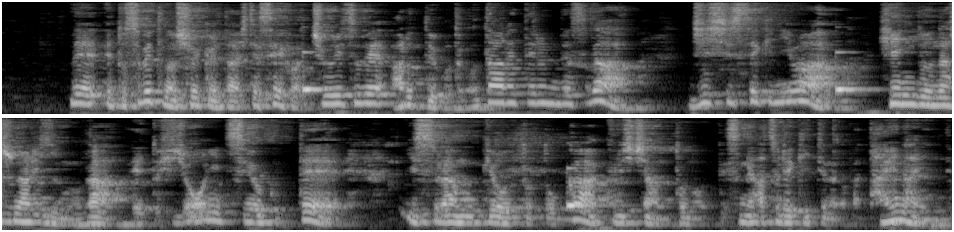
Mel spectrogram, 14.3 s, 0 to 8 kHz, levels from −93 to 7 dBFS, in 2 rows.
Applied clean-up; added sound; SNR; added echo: classical method WPE with log-MMSE.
